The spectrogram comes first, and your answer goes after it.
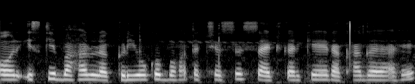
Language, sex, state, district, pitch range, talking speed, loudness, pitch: Hindi, female, Chandigarh, Chandigarh, 205-225 Hz, 185 wpm, -15 LUFS, 215 Hz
